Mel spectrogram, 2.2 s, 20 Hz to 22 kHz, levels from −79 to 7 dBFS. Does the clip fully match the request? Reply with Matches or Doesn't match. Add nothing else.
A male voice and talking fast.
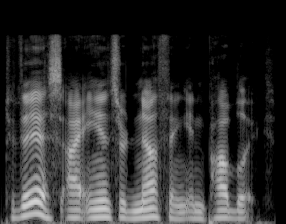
Doesn't match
